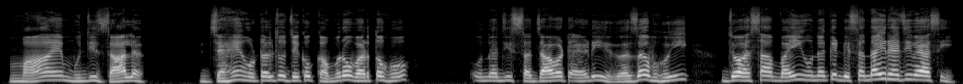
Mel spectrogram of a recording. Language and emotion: Sindhi, surprised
